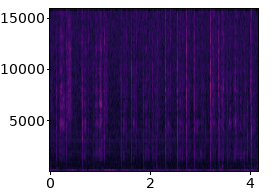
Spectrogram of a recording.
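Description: Stylus writing on a tablet: irregular quick taps and short scratches as letters are drawn, over a low steady hum.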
